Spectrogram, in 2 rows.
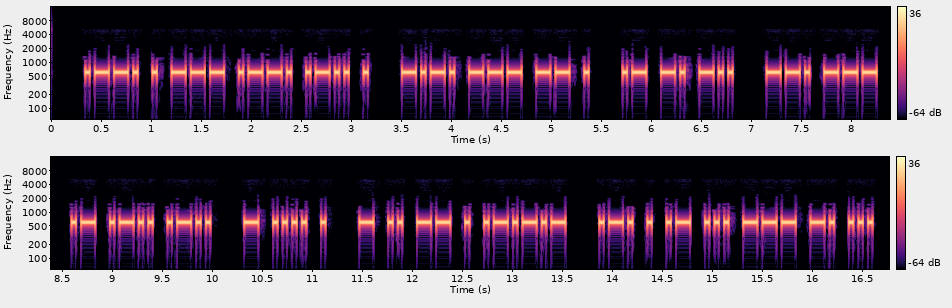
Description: Morse code, heard as a keyed tone, about 25 wpm, 600 Hz. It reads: PEOPLE COME AND GO ALL THE TIME. REASONS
